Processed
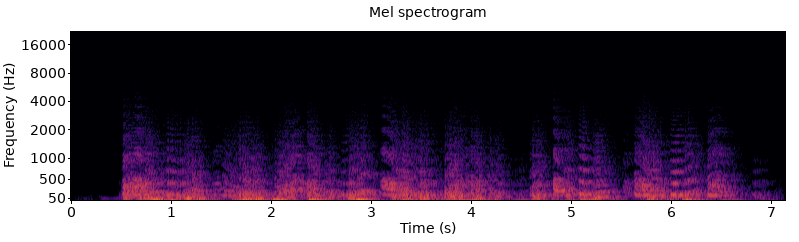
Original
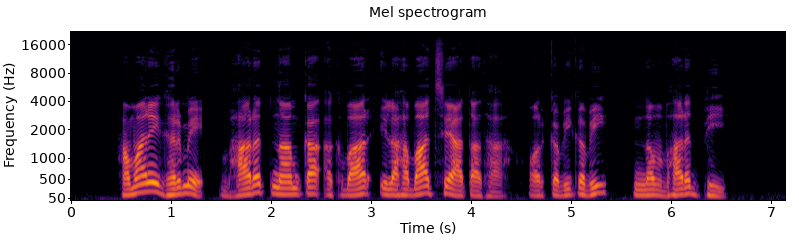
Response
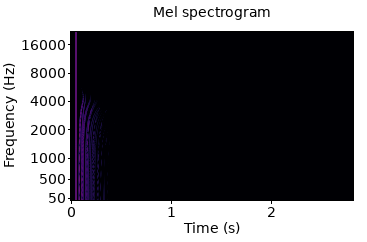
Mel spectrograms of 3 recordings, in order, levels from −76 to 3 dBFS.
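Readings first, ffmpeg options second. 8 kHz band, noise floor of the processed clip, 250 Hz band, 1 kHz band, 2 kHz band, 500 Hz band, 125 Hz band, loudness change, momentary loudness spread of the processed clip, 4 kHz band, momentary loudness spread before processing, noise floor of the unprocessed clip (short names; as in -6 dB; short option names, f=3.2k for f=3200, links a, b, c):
under -15 dB, -64 dBFS, -9.5 dB, -24.0 dB, -22.0 dB, -20.5 dB, -6.5 dB, -14.5 dB, 6 LU, -24.0 dB, 11 LU, -71 dBFS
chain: -filter_complex "[0:a]acompressor=threshold=-33dB:ratio=2.5,aecho=1:1:440|880:0.188|0.0377,aresample=16000,acrusher=samples=40:mix=1:aa=0.000001:lfo=1:lforange=40:lforate=1.2,aresample=44100,tiltshelf=f=1.4k:g=7.5[a];[1:a]atrim=start_sample=2205,asetrate=61740,aresample=44100[b];[a][b]afir=irnorm=-1:irlink=0,volume=-5dB"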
